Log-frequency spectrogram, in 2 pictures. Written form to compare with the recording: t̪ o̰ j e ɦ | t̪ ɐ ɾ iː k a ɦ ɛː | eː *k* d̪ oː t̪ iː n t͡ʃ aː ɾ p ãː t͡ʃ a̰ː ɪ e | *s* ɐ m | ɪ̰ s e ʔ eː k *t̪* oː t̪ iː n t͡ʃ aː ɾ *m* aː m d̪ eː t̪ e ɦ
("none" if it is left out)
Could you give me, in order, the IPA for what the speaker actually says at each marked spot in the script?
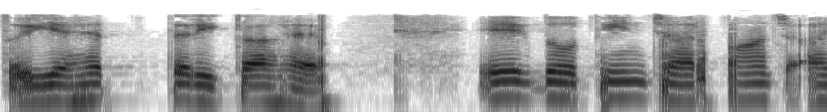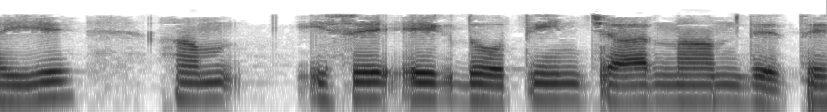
k, h, d̪, n

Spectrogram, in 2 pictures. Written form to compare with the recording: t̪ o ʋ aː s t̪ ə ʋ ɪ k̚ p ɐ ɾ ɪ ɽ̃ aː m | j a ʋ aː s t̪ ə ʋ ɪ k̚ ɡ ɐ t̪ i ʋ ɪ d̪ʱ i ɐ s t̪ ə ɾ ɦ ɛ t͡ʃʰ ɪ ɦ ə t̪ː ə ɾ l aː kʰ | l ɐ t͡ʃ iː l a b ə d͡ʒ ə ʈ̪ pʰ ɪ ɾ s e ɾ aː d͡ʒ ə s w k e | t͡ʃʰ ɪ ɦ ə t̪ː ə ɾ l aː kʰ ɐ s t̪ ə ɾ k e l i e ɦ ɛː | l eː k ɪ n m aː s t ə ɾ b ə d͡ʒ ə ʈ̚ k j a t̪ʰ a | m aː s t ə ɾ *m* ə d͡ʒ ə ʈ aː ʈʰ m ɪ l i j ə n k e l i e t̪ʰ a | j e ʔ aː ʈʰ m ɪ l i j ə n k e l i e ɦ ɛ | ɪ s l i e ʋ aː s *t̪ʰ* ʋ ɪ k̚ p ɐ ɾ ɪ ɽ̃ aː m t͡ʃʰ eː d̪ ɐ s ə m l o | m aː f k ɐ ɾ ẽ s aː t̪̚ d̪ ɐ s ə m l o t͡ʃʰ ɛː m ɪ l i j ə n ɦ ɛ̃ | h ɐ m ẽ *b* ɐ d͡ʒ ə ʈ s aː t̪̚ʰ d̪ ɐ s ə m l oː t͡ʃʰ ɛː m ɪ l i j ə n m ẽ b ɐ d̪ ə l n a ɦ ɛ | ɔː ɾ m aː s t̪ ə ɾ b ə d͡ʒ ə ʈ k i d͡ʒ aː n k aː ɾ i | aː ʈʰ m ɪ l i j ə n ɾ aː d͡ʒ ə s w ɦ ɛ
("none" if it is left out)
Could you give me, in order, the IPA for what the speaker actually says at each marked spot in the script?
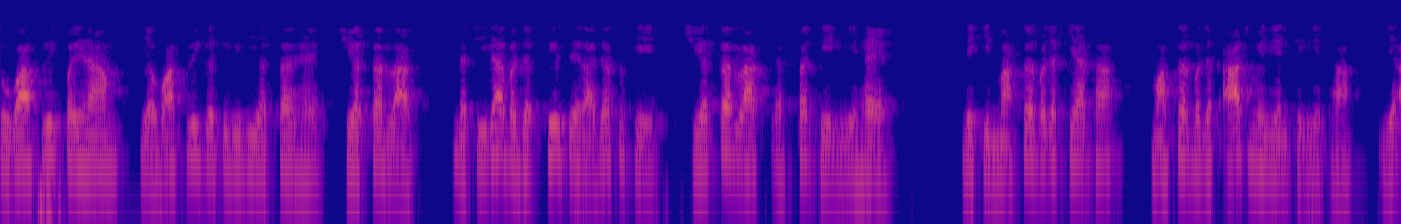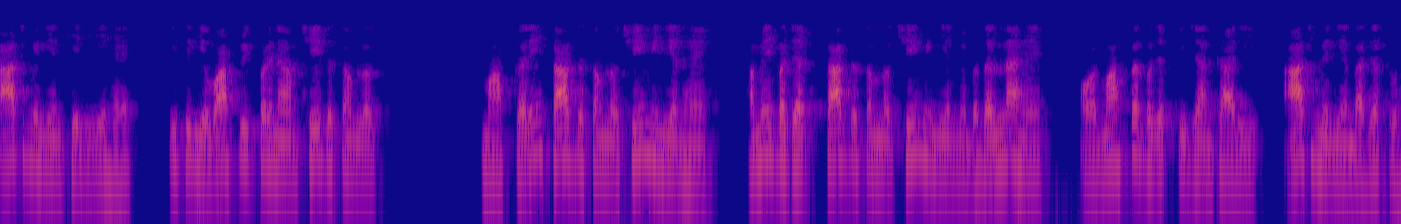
b, t̪, b

